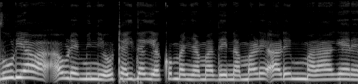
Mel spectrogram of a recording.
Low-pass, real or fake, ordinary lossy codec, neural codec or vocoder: 19.8 kHz; real; Opus, 32 kbps; none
